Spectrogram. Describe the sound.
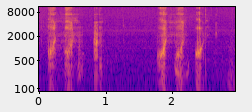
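A voice imitates a pig oinking with short, snorty grunts, three quick ones, a pause, then three more, moderately loud.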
